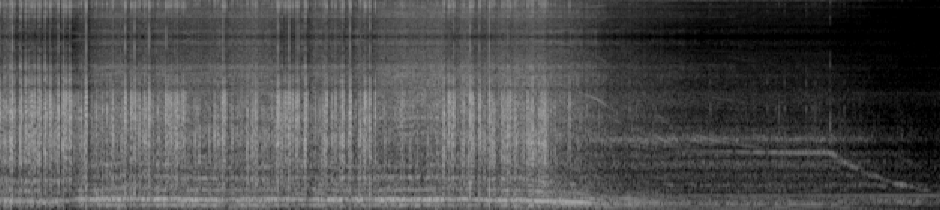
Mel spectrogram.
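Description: Multirotor drone's electric motors and propellers buzzing right beside the on-board camera's microphone, with rough wind noise from the prop wash. About seven and a half seconds in the motors spin down, the buzz falling in pitch and fading, and a faint whine glides down near the end.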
